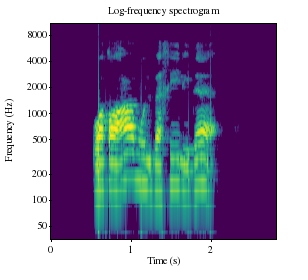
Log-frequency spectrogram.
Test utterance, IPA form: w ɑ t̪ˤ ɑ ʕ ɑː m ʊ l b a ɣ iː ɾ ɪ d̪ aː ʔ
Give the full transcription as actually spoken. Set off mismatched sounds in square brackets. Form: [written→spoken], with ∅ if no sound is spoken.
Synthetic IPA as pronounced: w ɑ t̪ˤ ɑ ʕ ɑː m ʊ l b a [ɣ→x] iː [ɾ→l] ɪ d̪ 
